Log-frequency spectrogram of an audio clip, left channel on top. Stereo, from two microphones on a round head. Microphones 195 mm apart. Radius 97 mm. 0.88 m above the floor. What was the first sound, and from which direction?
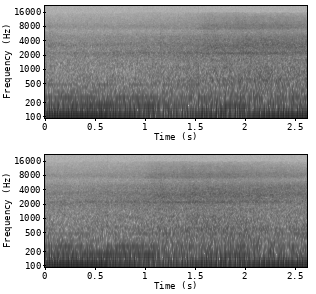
Only background noise.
